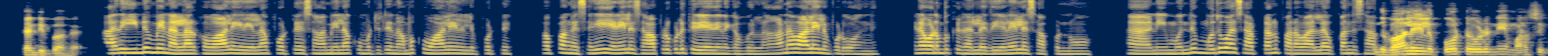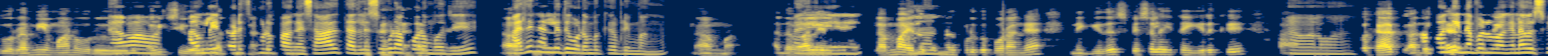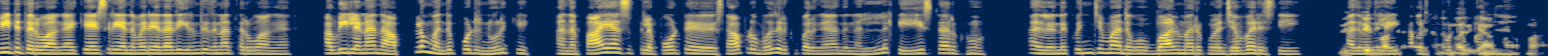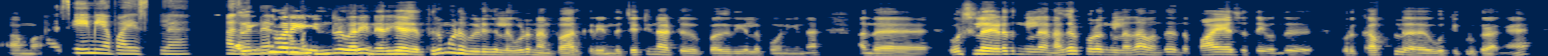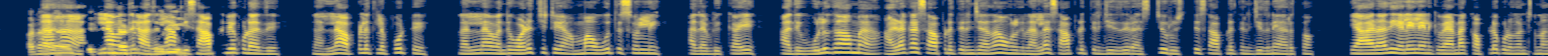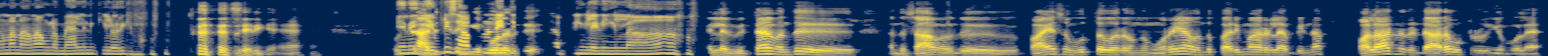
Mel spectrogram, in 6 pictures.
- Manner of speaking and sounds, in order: "மெதுவா" said as "மொதுவா"; drawn out: "ஆ"; laugh; other noise; drawn out: "அது"; drawn out: "ஆ"; in English: "ஹேப்பி"; tapping; in English: "ஹேப்பி மைண்டு"; unintelligible speech; drawn out: "அந்த"; laughing while speaking: "நானா அவங்களை மேலேருந்து கீழ வரைக்கும் பார்ப்பேன்"; laugh; laughing while speaking: "எனக்கு எப்படி சாப்பிடணுன்னே, தெரியாது சாப்பிட்டீங்களே நீங்கள்லாம்?"; other background noise; other street noise
- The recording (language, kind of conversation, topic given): Tamil, podcast, உங்களுக்கு குழந்தைக் காலத்தை நினைவூட்டும் ஒரு உணவைப் பற்றி சொல்ல முடியுமா?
